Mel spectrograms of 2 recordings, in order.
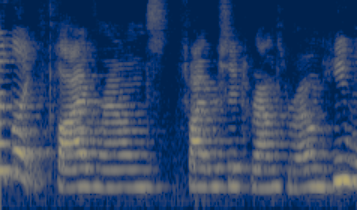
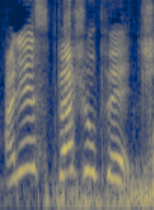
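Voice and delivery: excited boast; 6 semitones higher, 13 dB louder than usual. Real, not acted. Boasting about a special throw.

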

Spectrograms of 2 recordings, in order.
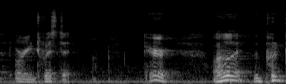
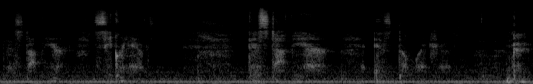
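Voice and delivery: secretive whisper; 19 dB quieter than usual. Real, not acted. Whispering to viewers about the secret product.

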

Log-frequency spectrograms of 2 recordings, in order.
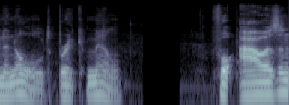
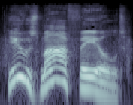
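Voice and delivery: loud, slow, hearty farmer; slow, loud and higher farmer's offer; 8 semitones higher, 13 dB louder, slower than usual. A narrator's reading. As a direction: boom it out like a generous farmer. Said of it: "Farmer Seed said".

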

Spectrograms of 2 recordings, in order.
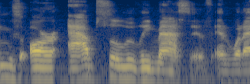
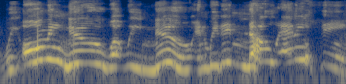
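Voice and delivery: mock quote; 10 semitones higher than usual. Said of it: "I made this joke on my live".

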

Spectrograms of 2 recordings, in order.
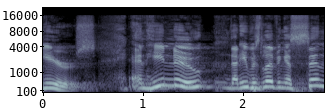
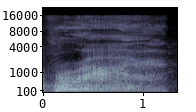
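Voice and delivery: put-on growling kid; 3 semitones lower, 5 dB quieter than usual.

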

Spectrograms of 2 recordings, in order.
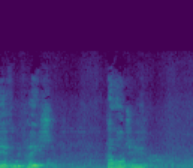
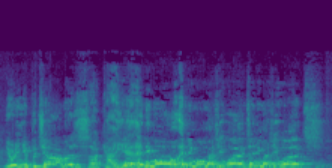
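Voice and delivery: put-on upbeat children's entertainer patter; kids party magician; 6 semitones higher than usual. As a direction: quiz the kids brightly.

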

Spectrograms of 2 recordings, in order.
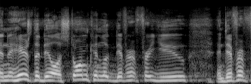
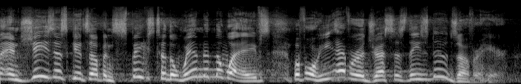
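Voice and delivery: ordinary delivery

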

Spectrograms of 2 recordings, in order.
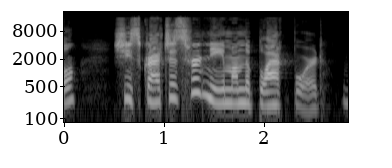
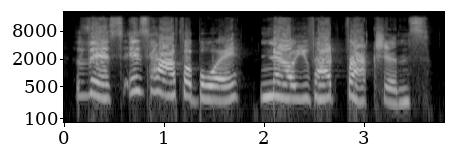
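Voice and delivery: high, loud smirking teacher voice; sly monster teacher, louder and higher; 4 semitones higher, 5 dB louder than usual. A narrator's reading. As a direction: smirk through the words like a hungry monster. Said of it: "she smirks".

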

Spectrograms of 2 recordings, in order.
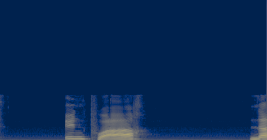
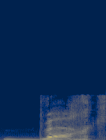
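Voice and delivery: disgusted burk; 3 semitones lower than usual. Shown as a demonstration. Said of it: "you will all say together".

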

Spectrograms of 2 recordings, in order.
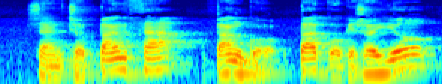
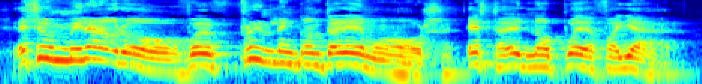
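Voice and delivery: overjoyed Don Quixote; 9 semitones higher than usual. Retold or imitated. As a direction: cry out at the miracle. (Don Quijote eufórico, mucho más agudo)

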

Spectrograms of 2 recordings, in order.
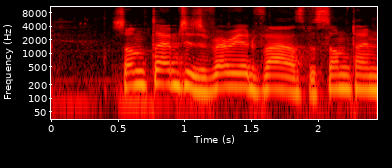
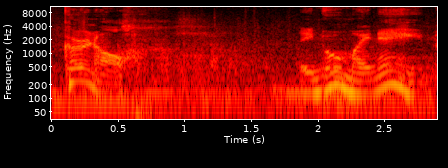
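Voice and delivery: lightly voiced Snake, half whispered; a hint of Snake's whispery delivery; Snake impression; 2 semitones lower than usual. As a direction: attempt a hushed game-hero voice. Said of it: "I can do a snake accent".

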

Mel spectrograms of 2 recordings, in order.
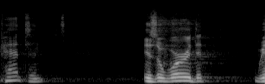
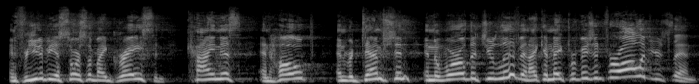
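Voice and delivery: impassioned preaching; 6 semitones higher, 4 dB louder than usual. Acted. Jesus voiced lamenting, preaching swell.

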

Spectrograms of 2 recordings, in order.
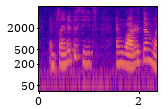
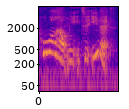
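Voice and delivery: higher, lightly teasing hen; hen offering bread; 7 semitones higher, 5 dB louder than usual. A narrator's reading. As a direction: dangle the question like a treat. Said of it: "said the little red hen".

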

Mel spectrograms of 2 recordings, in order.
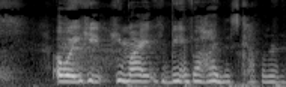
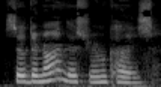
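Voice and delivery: usual speaking voice

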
